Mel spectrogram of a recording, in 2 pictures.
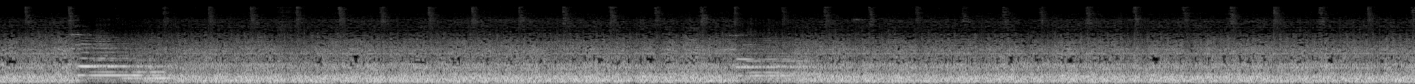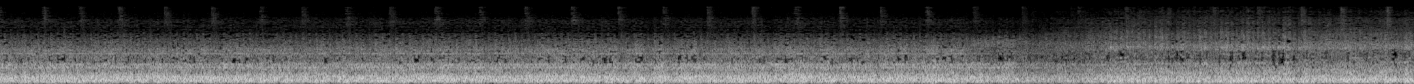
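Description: Express passenger train rushing through at speed behind its diesel locomotive: a steady loud roar of wheels on rail, with short locomotive horn blasts about a second in and again about eight seconds in. Near the end the sound dips and changes to a steadier hum.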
